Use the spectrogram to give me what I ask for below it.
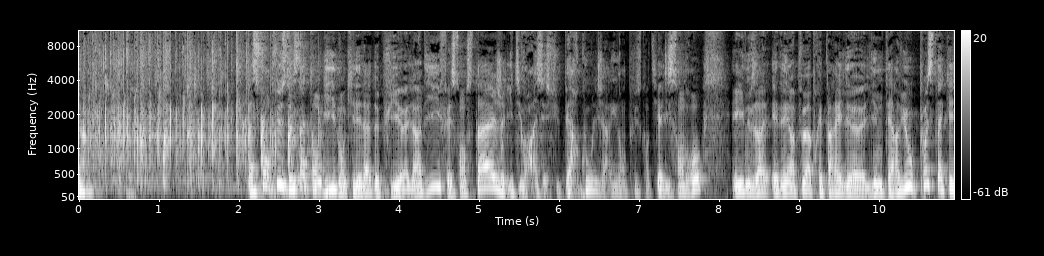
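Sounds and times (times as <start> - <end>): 
audience applauding: 0.0 - 3.3
speech: 2.1 - 10.9.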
